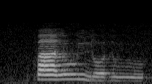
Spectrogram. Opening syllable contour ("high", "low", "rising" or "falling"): high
